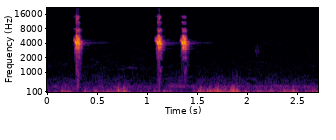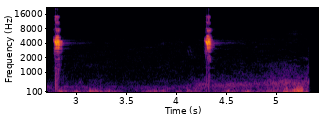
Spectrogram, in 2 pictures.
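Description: Red crossbill giving five sharp, high, clipped chip notes at uneven intervals, one quick pair among them, over a faint low rumble.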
